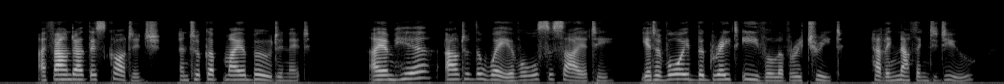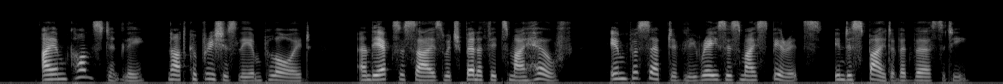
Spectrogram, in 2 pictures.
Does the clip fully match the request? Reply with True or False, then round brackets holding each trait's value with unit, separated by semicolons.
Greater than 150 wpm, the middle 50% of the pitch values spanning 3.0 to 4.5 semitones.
True (160 wpm; 4.1 semitones)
